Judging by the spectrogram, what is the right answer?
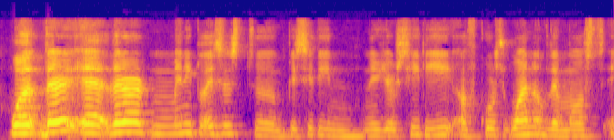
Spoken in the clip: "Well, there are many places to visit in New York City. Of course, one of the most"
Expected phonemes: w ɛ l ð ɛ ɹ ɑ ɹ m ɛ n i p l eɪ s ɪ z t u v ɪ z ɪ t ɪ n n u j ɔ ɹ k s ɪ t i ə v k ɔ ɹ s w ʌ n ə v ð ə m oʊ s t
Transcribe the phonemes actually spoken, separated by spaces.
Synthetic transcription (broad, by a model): w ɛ l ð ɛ ɹ ɑ ɹ m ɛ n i p l eɪ s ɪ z t u b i s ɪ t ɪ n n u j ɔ ɹ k s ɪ t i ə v k ɔ ɹ s w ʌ n ə v ð ə m oʊ s t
